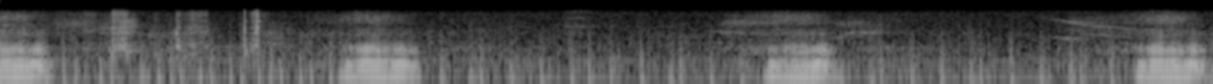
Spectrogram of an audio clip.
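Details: Female dog snoring while asleep, deep rasping breaths repeating about every two seconds in four even bursts, with a few light taps and soft indoor background between them.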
